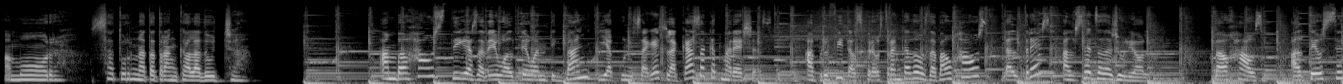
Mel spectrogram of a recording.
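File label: Catalan, Commercial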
